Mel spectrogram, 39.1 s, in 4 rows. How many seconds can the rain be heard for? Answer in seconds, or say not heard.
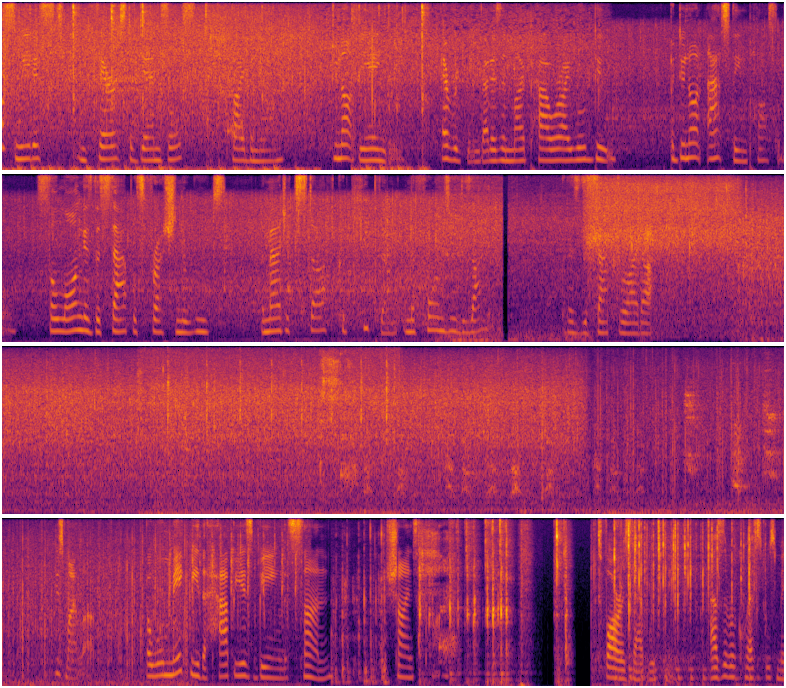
32 s.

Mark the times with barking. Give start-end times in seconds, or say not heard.
24.0-29.4.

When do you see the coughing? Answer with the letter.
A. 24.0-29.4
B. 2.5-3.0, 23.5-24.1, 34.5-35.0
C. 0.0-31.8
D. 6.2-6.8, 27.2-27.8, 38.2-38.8
B.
